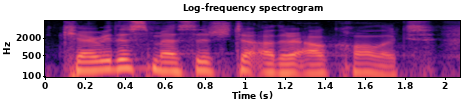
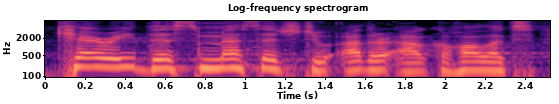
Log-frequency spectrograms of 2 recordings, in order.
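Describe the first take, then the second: First: Said in the usual way. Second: Lightly raised, emphatic read; mock yell. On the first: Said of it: "yelling it". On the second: Reading Bill's line to the meeting as a mild mock yell. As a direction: proclaim it like Bill shouting. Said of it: "Bill is yelling it".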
